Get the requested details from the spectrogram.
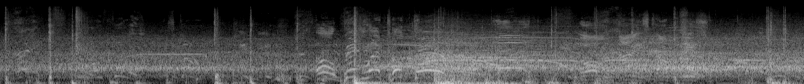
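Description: Punches thud against a body in quick blows.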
